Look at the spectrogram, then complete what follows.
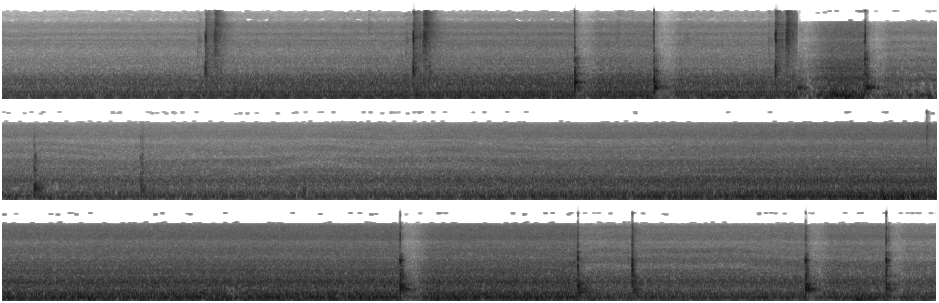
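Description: A steady low mechanical hum, such as a motor or engine running, growing slowly louder, with scattered knocks and clicks, the loudest cluster a few seconds in.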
